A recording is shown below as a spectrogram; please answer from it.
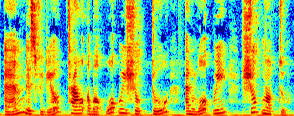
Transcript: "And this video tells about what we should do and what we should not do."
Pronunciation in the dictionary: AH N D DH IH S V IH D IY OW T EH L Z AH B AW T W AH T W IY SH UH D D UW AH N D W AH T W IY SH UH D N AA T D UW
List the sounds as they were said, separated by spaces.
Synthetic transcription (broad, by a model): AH N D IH S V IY D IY OW T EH L AH B AW T W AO T W IY SH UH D D UW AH N W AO T W IY SH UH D N AA T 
